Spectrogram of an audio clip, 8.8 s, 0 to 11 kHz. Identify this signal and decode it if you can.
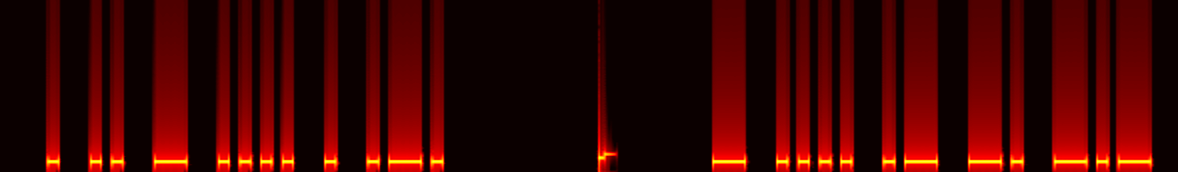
Morse code, heard as a keyed tone, about 15 wpm, 700 Hz. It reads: EITHER THANK
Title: Sentences from Top 600 Words - New Word Drill - 15wpm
